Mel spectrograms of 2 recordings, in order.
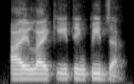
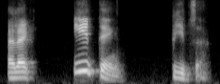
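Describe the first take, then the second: First: Every word is said flat with no emphasis. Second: The emphasis falls on the word eating. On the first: "Flat yan" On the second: "I don't just like staring or ordering or throwing the box away. I eat it"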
